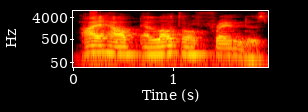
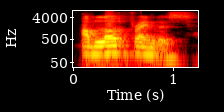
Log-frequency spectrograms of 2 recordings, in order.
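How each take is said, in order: First: Every word of "a lot of" is said clearly. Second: "A lot of" is run together and shortened.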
